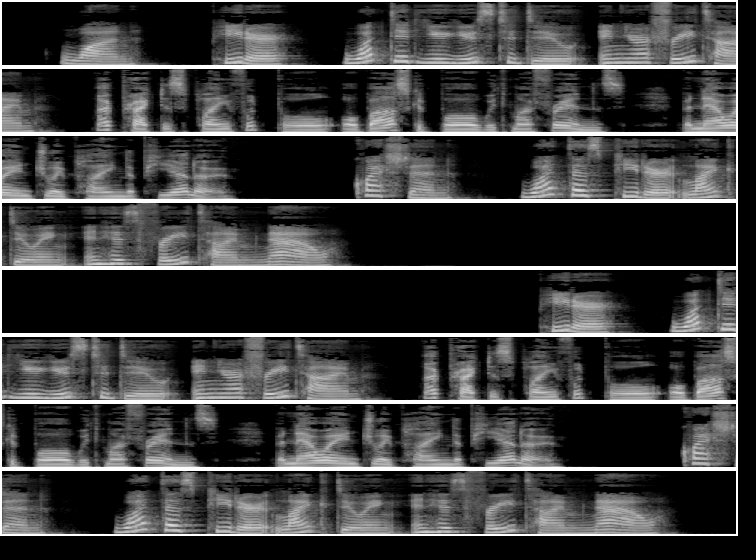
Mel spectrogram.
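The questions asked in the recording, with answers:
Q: What does Peter like doing in his free time now?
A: Playing the piano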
